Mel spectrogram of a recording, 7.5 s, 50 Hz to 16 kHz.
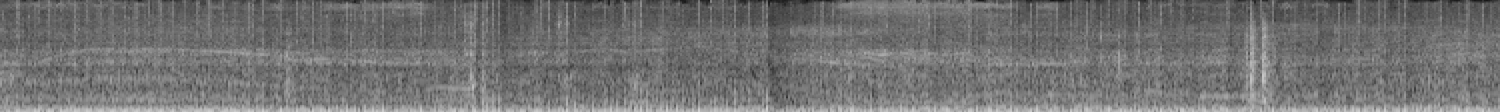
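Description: A Harley-Davidson Road Glide Special motorcycle engine, 2019 model, runs with a loud, steady low rumble close by, a brief dip partway through and faint voices beneath.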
